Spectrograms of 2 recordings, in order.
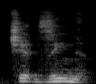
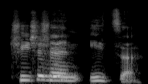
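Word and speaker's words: Chichén Itzá: I was able to go to the pyramids of Chitzina. Oh, I don't know. Chichen Itza. Thank you.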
